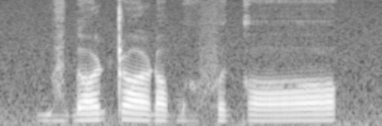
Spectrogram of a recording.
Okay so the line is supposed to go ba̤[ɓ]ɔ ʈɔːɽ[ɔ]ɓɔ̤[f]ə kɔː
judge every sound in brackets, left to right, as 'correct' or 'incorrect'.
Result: incorrect: ɗ, correct, correct

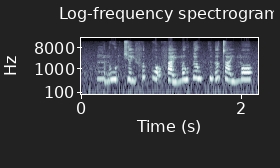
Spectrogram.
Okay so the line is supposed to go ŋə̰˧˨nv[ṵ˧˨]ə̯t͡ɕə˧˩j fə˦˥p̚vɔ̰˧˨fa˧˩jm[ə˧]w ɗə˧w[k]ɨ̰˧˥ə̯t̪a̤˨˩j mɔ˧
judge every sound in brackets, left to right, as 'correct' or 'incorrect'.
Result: correct, correct, correct

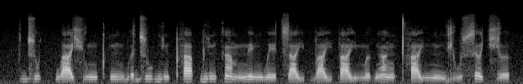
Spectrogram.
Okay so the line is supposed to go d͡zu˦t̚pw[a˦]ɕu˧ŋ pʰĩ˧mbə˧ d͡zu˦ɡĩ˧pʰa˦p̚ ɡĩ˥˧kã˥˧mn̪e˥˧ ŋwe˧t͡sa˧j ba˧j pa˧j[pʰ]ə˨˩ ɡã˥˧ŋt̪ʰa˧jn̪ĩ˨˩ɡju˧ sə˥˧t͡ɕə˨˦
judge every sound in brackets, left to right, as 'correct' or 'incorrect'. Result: incorrect: a˧, incorrect: m

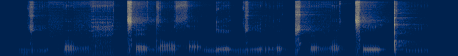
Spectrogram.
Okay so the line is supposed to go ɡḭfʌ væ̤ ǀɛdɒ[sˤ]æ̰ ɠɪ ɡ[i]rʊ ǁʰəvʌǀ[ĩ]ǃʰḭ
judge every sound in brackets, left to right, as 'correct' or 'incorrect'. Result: correct, correct, correct

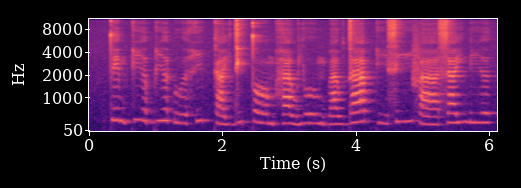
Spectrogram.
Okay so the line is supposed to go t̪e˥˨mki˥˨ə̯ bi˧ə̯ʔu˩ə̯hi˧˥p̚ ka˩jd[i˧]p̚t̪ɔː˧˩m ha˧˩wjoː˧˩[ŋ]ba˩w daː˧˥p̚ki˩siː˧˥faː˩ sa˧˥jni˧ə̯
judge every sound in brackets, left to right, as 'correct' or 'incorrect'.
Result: incorrect: i˧˥, correct

